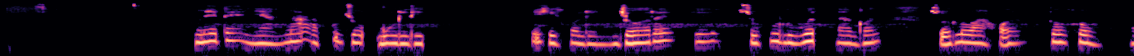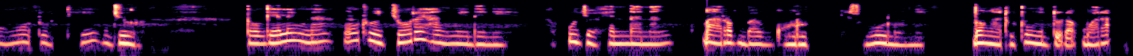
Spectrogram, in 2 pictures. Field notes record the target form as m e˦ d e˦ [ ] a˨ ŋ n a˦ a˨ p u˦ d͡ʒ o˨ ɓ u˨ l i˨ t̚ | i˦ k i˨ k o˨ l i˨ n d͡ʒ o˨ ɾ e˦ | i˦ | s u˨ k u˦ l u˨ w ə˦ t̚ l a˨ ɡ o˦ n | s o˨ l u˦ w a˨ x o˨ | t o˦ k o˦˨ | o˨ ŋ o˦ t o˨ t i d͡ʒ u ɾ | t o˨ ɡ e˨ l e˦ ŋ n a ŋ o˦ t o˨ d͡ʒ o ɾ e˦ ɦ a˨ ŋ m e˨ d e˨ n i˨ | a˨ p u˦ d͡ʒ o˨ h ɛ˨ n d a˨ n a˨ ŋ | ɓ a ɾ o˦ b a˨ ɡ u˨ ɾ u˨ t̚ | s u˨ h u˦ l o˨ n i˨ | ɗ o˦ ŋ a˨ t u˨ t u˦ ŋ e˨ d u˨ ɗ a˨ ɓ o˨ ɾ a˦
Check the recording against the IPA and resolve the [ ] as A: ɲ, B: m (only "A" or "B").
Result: A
